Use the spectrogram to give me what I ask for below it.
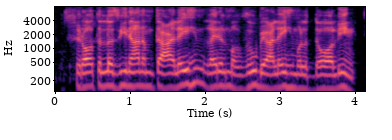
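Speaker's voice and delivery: fast, flowing chanted Arabic recitation; Quran recitation. Real, not acted. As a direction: rattle the Fatiha off in a quick, steady chant. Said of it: "recite Surah Fatiha".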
